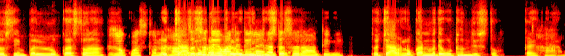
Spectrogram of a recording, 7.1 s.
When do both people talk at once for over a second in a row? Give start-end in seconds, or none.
2.0-3.6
